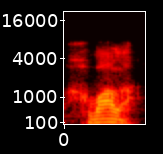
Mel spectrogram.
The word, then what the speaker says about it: hvala: I don't want to pronounce it wrongly. You mean in Slovenian? Yes. This, you do hvala.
